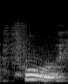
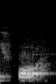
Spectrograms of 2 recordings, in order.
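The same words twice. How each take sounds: First: French "four", with oo vowel and r; "four" drawn out as French "foor"; French pronunciation. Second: English "four", with an aw vowel; "four" rhyming with "door"; English pronunciation. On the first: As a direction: say "four" as the French word for oven. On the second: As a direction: count it in English: "four", silent r. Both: Shown as a demonstration. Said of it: "c'est pas four".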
